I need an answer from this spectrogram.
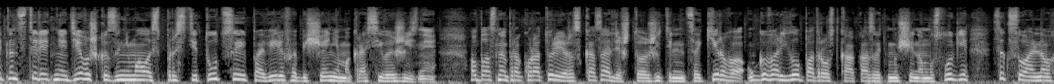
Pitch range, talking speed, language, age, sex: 155-205 Hz, 125 wpm, Russian, 20-39, female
